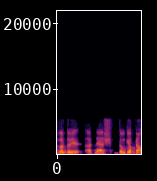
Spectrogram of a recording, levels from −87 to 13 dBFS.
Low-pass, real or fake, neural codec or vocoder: 5.4 kHz; fake; codec, 16 kHz, 2 kbps, X-Codec, HuBERT features, trained on balanced general audio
